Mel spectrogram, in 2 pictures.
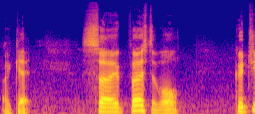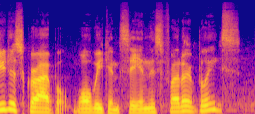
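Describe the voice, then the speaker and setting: A man with an Australian accent, an English teacher interviewing a guest in slow, clear English for learners, patient and encouraging. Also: mid-range voice, big pitch swings, no room sound. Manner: patient, encouraging, checks and repeats answers.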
